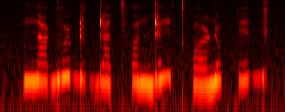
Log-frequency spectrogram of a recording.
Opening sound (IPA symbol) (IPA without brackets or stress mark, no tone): n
